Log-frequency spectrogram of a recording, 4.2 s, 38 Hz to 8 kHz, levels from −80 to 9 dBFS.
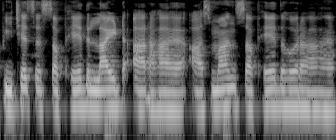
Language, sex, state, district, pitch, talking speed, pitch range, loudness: Hindi, male, Jharkhand, Garhwa, 130 Hz, 170 wpm, 125-135 Hz, -19 LUFS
